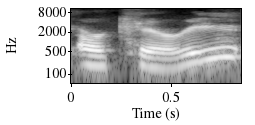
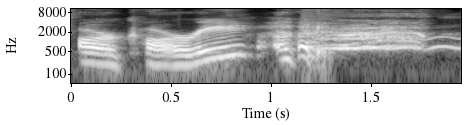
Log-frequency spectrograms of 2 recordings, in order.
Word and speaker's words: Arcari: They'd say Arcari. And I would stand up and be like, actually, it's Arcari.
